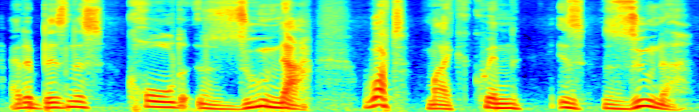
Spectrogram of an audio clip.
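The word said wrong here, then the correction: Zoona: Zuna is actually pronounced Zona.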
